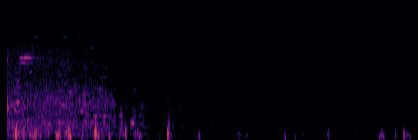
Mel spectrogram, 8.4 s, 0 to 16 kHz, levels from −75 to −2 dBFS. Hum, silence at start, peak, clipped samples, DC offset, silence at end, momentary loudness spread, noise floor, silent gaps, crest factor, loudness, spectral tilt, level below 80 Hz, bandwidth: none; 0.15 s; -24 dBFS; under 0.1%; under 0.1%; 0.15 s; 25 LU; -78 dBFS; none; 24 dB; -44 LUFS; -4.5 dB/octave; -62 dBFS; 7.4 kHz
